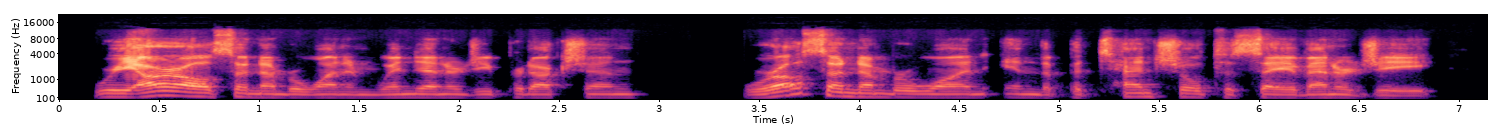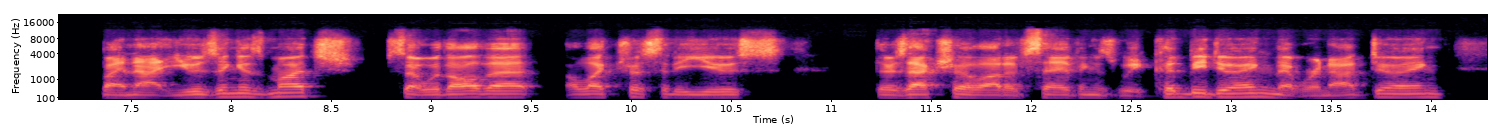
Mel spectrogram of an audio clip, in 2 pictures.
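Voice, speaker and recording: A man talks at a moderate pace in a plain, everyday voice with ordinary pitch variation against a quiet background. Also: medium pitch for a man. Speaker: environmental policy director. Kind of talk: presentation on video call.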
